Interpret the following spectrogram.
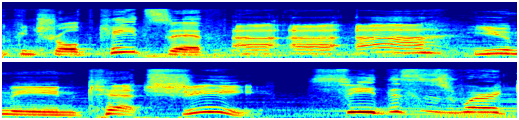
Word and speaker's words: Cait Sith: You mean Ket Shi? See, this is where it gets really annoying, dude. The game calls Cait Sith, but the correct pronunciation is in fact Ketchi.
